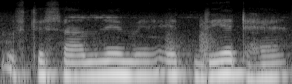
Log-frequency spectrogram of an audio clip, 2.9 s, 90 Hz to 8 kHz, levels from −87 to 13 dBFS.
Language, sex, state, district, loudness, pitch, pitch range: Hindi, male, Himachal Pradesh, Shimla, -14 LUFS, 150 Hz, 145-155 Hz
